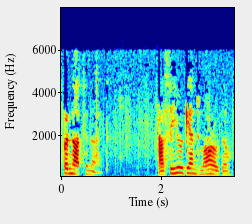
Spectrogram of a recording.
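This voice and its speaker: An actress playing a mysterious, composed woman with a measured, beguiling manner in a 1940s radio mystery. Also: medium pitch, slight background noise, close to an everyday voice. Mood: composed, enigmatic. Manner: measured, enigmatic, gently insistent. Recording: thin, muffled 1940s radio recording.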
